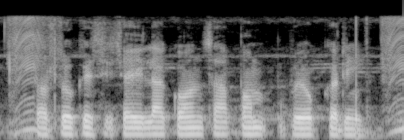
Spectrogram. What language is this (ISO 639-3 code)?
bho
